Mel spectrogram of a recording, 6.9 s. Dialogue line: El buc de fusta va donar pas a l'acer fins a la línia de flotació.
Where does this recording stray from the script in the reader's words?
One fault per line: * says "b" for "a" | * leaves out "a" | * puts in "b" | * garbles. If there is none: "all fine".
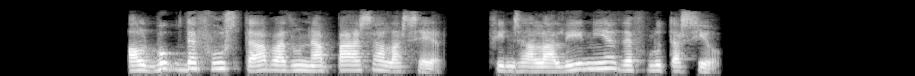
all fine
